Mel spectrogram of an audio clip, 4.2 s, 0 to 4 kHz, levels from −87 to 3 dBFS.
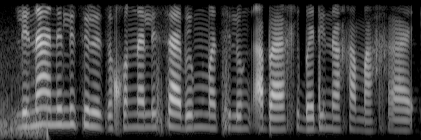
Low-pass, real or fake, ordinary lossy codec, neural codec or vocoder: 3.6 kHz; real; none; none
